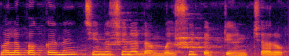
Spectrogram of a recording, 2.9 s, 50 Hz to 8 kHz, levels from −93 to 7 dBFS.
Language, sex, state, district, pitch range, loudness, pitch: Telugu, female, Telangana, Mahabubabad, 205-275 Hz, -12 LUFS, 240 Hz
